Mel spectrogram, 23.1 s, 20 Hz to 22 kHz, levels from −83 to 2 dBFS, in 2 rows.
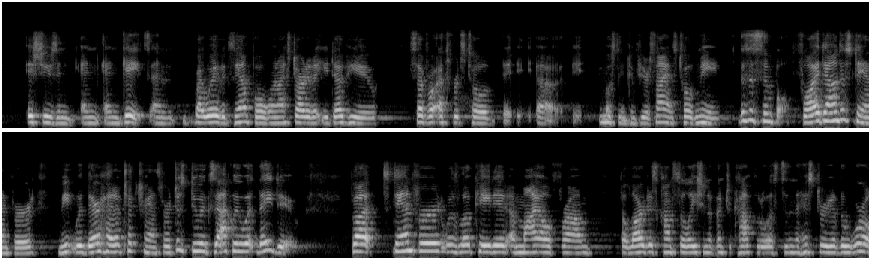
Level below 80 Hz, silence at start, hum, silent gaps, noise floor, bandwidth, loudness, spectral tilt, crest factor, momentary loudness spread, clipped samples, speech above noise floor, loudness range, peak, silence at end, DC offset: -66 dBFS; 0.35 s; none; none; -63 dBFS; 8.8 kHz; -25 LUFS; -6 dB/octave; 16 dB; 12 LU; under 0.1%; 39 dB; 6 LU; -10 dBFS; 0 s; under 0.1%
